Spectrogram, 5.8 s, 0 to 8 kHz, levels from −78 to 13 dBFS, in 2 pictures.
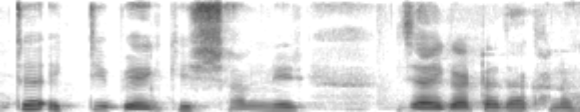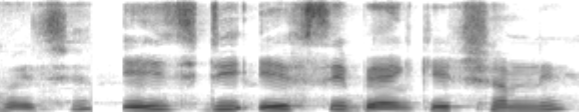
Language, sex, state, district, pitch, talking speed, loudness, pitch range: Bengali, female, West Bengal, Cooch Behar, 215 Hz, 105 wpm, -19 LUFS, 185-260 Hz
